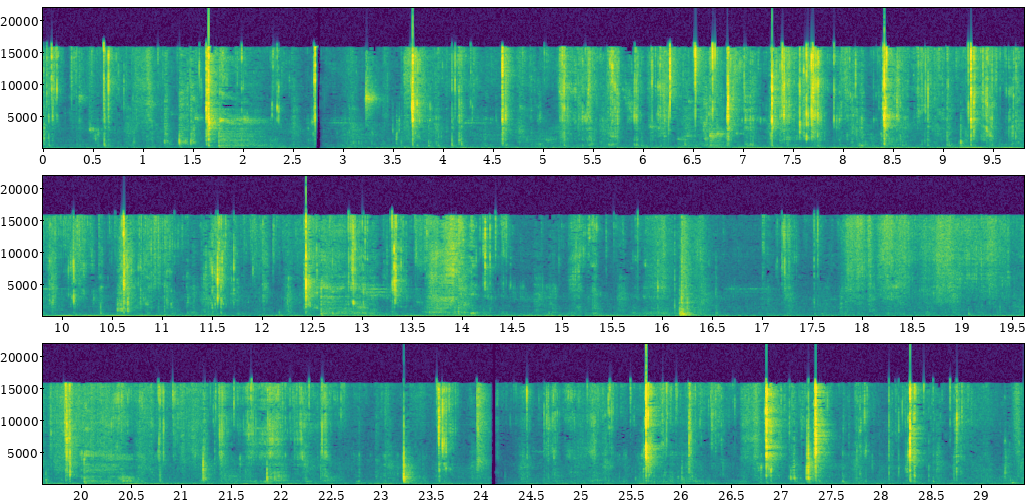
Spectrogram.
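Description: Close-up eating sounds of a person chewing mouthfuls of chicken biryani taken by hand, with many sharp mouth clicks and smacks scattered irregularly and fingers working the rice on the plate. A steady low hum lies under it.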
